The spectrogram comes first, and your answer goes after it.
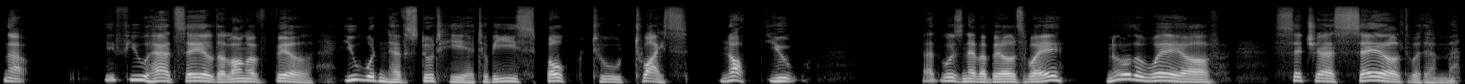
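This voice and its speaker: A sly pirate whose talk sways between fawning and sneering, his wheedling lines climbing higher and louder than a plain voice, as a male reader puts him on. He is a middle-aged sailor with a maimed hand, forever playing the old friend. The read is close and dry. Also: lively intonation, slow pace, gravelly, no echo.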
